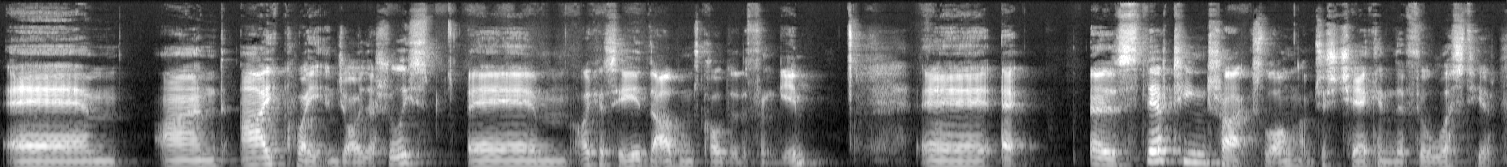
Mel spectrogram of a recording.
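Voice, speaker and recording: A man's voice: medium pitch, unhurried, a bit bright. Chatty Scottish man reviewing on webcam. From Scotland. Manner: chatty and swears freely. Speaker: music reviewer. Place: small room at home.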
